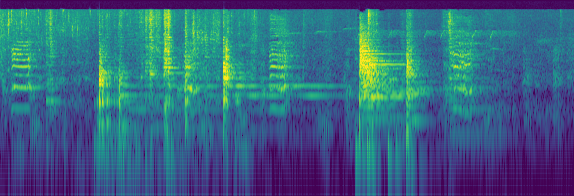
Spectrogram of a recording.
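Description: A metal lid clangs and rings on a pot.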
